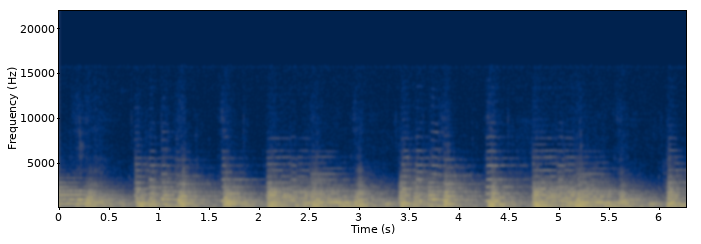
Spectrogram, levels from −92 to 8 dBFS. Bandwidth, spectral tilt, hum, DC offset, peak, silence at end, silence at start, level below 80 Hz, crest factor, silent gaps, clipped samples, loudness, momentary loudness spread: 9 kHz; -7.5 dB/octave; none; under 0.1%; -8 dBFS; 0 s; 0 s; -68 dBFS; 18 dB; none; under 0.1%; -25 LUFS; 5 LU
